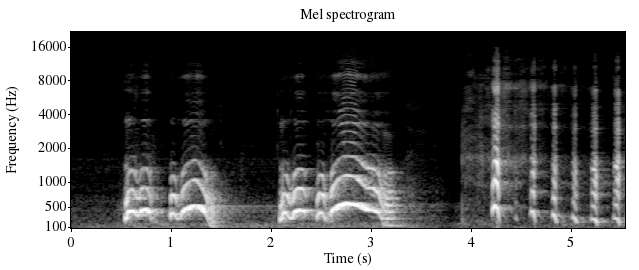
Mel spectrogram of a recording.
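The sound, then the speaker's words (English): A human voice imitates a barred owl's hooting call in two loud, wavering phrases of rising-and-falling hoots, followed by several short, clipped vocal bursts. “And the barred owl sounds like this.”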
